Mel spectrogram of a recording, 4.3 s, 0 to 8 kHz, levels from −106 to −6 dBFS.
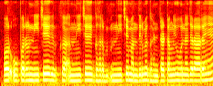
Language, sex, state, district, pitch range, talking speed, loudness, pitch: Hindi, female, Chandigarh, Chandigarh, 195-205 Hz, 210 wpm, -13 LUFS, 205 Hz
